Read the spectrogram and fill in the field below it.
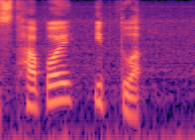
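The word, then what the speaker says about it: স্থাপয়িত্বা: এখানে আমাদের অন্তস্থ আছে অন্তস্থ এর উচ্চারণ কার মত হয় উর মত হয় তো সেজন্য এর উচ্চারণকে কেমন হবে উয়া হবে তাহলে স্থাপয় ইত্তুয়া আবার বলছি স্থাপয় স্থাপয়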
